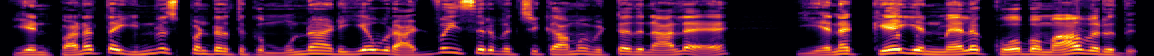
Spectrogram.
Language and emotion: Tamil, angry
